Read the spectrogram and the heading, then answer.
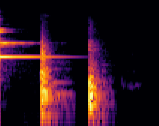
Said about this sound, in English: gotta pour it a little bit to get a gulp here, man. I ain't drinking no beer, so my gulps. I just you get a little more bang for your buck from your boy in the Rocky Mountains as opposed to the panhandle of Florida tonight, y'all. Cheers. Gulp, baby.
